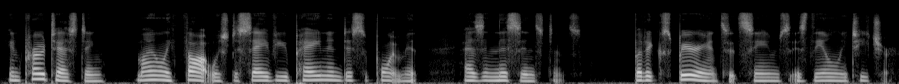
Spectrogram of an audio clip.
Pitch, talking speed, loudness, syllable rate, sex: 180 Hz, 145 wpm, -21 LUFS, 4.8 syllables/s, female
